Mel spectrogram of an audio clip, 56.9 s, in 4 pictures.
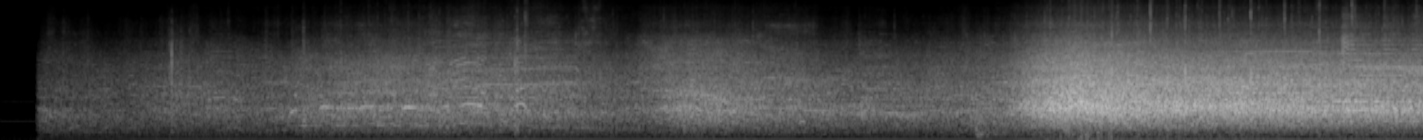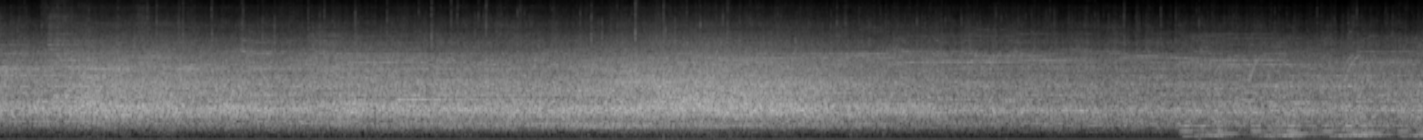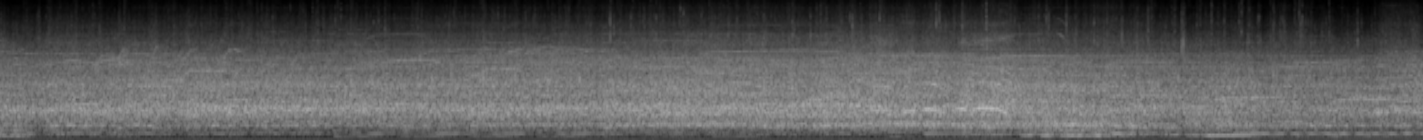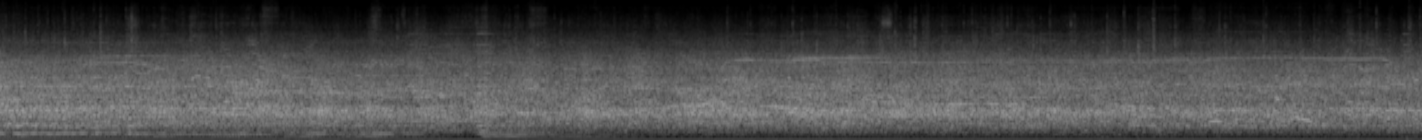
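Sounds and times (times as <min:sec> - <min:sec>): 
sports crowd: 0:00.4 - 0:56.9.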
